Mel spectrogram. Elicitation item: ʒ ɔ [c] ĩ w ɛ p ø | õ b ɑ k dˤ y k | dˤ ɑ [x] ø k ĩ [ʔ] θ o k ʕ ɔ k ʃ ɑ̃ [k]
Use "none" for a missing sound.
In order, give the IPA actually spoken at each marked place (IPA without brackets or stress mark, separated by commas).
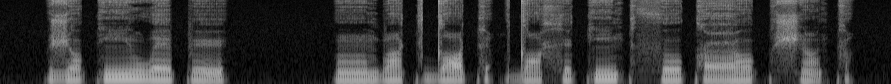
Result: k, x, k, k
